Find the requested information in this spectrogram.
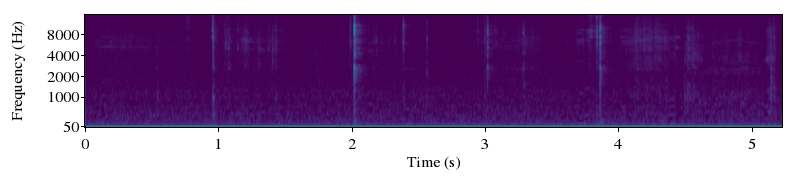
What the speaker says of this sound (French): Et là on va couper juste là.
